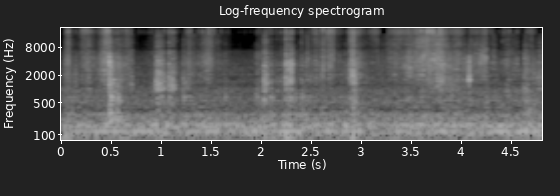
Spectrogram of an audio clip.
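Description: Paper card stock for a triple pocket foldout tears in several short, crisp ripping bursts spread over a few seconds, close and fairly quiet against a low steady hum.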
